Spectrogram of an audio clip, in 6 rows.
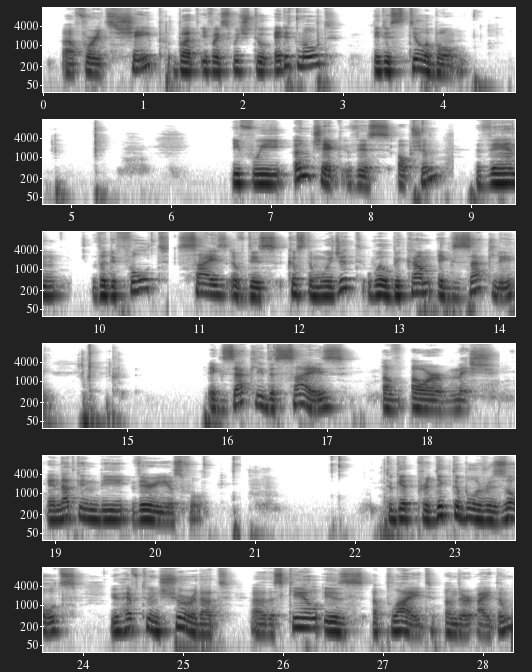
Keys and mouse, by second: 1.2 Tab, 4.8 Tab, 8.4 click, 9.3 middle click, 10.3 middle click, 14.5 KP_1, 14.8 Tab, 16.4 click, 20.3 click, 20.8-22.1 drag.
